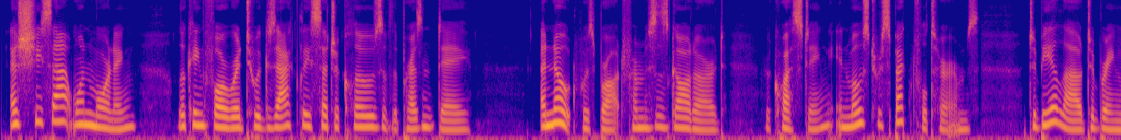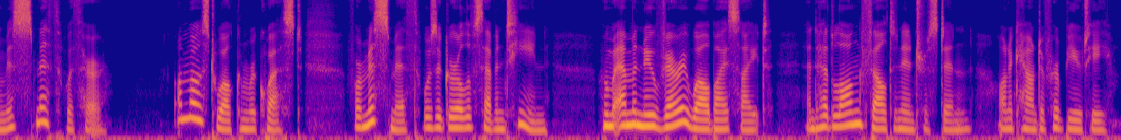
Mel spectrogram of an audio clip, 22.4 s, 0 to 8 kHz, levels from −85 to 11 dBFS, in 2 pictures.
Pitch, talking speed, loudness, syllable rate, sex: 185 Hz, 180 wpm, -19 LUFS, 5.2 syllables/s, female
